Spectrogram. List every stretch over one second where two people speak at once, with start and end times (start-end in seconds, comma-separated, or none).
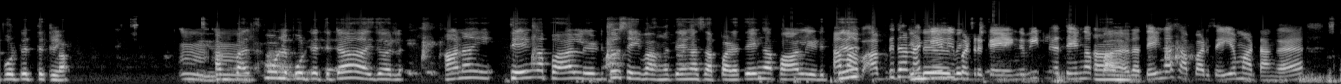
none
